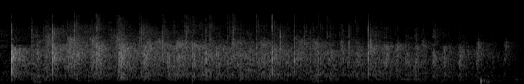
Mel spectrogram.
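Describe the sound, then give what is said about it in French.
An audience breaks into steady applause as a guest is introduced for a round-table presentation, a dense crackle of many hands clapping that holds for several seconds, then thins out and fades at the end. “Et on l'applaudit.”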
